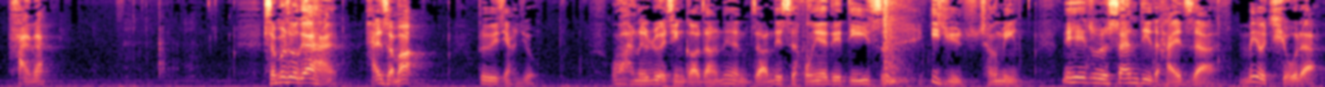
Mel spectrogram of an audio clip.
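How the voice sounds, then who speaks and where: A man's voice: on the low side, breathy edge. An older man from Taiwan preaching in a chatty, storytelling way, laughing often and mixing in English words. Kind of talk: sermon with personal stories.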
